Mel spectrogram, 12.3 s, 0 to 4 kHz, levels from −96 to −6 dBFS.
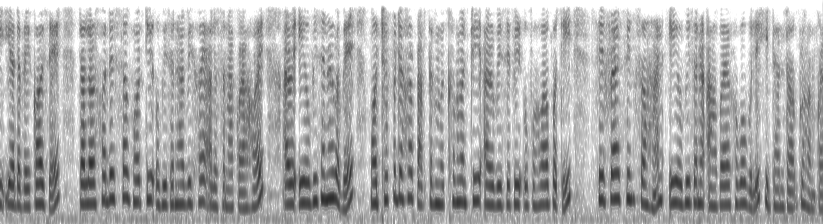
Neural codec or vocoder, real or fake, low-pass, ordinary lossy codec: codec, 16 kHz, 8 kbps, FreqCodec, smaller model; fake; 3.6 kHz; none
